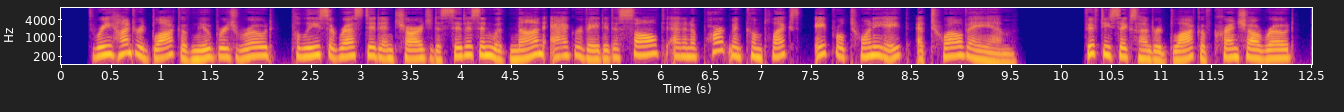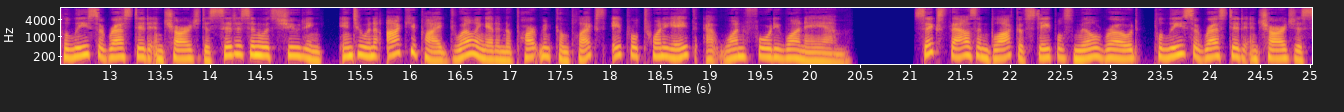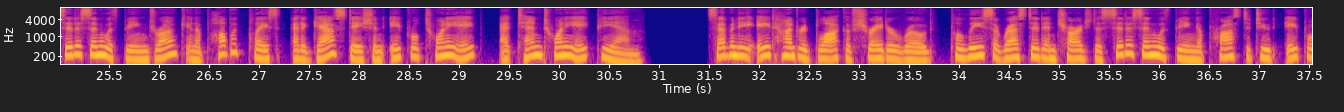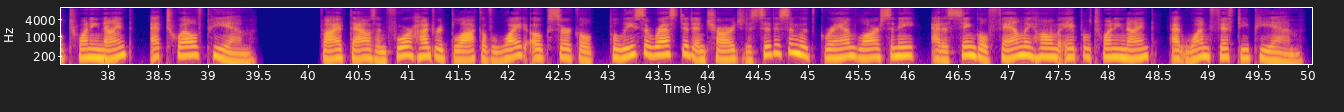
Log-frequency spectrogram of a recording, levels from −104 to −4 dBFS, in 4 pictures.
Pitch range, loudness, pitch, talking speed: 160-210 Hz, -24 LUFS, 185 Hz, 145 wpm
